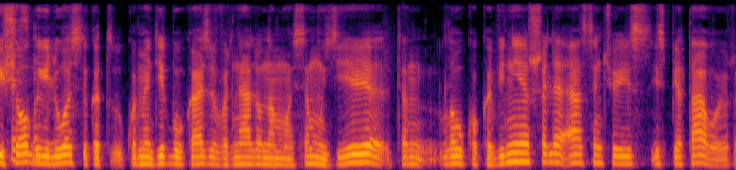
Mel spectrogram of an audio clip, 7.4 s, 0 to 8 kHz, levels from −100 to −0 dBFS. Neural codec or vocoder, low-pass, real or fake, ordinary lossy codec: none; 7.2 kHz; real; AAC, 48 kbps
